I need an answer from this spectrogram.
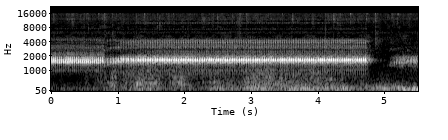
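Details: Before a thunderstorm on Lake Houston, frogs give a sustained, level trill that runs unbroken for about four seconds before a short pause, with a dense low rumble beneath.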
